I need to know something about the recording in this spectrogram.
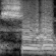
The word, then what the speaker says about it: pseudo: अब हम बात करेंगे सडो फोर्स की लास्ट सबसे लास्ट टॉपिक आपका क्या है चैप्टर का सडो फोर्स यहां पर बेटा P साइलेंट होता है।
